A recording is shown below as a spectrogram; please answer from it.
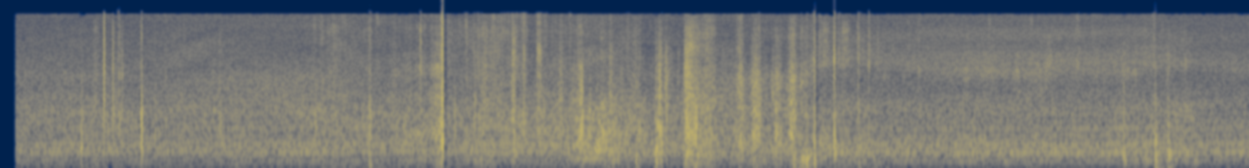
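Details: Honey bees being moved from a nuc into a hive: a low, steady buzzing hum runs throughout, broken by frequent sharp clicks, knocks and scrapes from handling the equipment.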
